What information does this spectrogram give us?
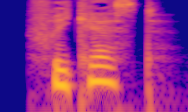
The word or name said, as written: frikast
